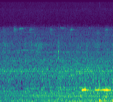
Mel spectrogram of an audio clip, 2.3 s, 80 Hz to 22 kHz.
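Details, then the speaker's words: Low-frequency 48V 6kW off-grid solar inverter, roughly 40 kg, running after its power supply was repaired: smooth, steady low hum, even buzz, no crackle or rattle; running normally, solid. "it's purring so nicely very solid inverter"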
